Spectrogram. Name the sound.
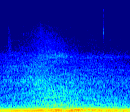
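bus engine rumbling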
